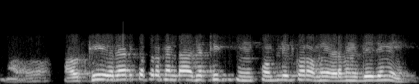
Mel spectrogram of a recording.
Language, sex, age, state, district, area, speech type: Odia, male, 30-45, Odisha, Boudh, rural, conversation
